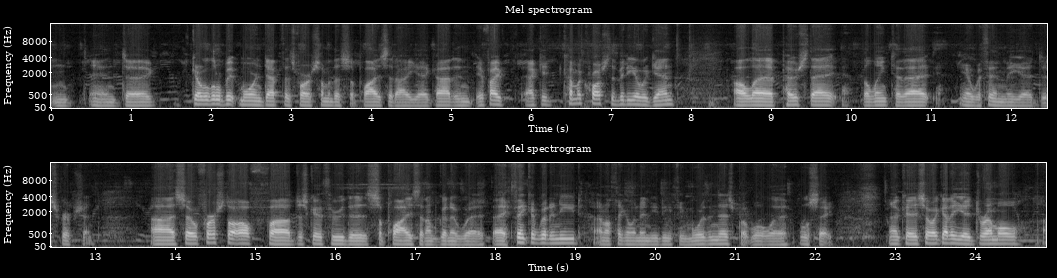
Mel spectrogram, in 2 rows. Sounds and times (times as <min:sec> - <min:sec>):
Speech: 0:00.0 - 0:22.2, 0:22.9 - 0:24.8.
